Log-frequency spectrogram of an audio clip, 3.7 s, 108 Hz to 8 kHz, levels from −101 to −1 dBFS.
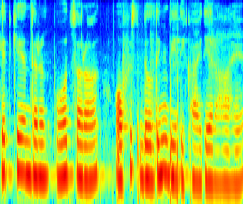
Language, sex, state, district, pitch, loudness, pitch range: Hindi, female, Arunachal Pradesh, Papum Pare, 195 Hz, -18 LUFS, 185-205 Hz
